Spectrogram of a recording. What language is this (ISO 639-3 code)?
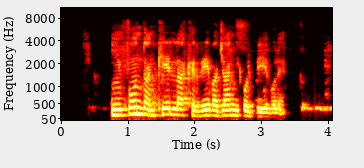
ita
